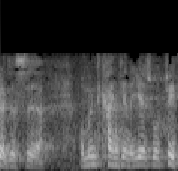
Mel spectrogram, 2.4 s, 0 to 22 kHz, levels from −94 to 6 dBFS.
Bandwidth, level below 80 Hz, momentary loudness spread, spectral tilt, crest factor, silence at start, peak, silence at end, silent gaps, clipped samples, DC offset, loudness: 6 kHz; -76 dBFS; 11 LU; -2 dB/octave; 20 dB; 0 s; -6 dBFS; 0 s; none; under 0.1%; under 0.1%; -27 LUFS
